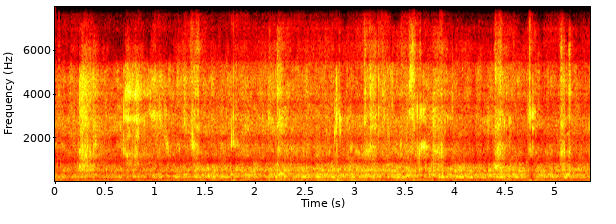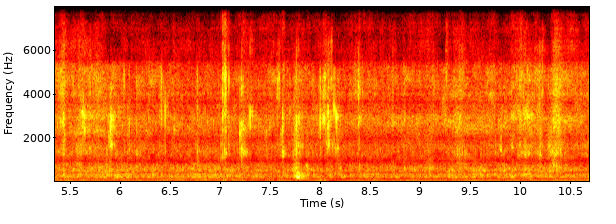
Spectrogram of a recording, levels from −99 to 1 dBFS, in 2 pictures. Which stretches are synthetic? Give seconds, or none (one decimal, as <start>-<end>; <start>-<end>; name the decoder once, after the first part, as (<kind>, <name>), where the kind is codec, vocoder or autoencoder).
0.0-10.7 (codec, HILCodec)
